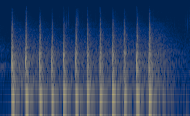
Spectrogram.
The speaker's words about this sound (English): You know, they keep beating on that door and that's in our mind, that's kind of what beat the thing.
